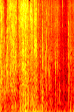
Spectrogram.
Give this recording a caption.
ripping a paper bag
